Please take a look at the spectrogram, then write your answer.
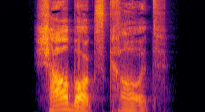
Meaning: lesser celandine (a European perennial herb, Ficaria verna, formerly Ranunculus ficaria)
- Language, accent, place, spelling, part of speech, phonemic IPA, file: German, Germany, Berlin, Scharbockskraut, noun, /ˈʃaːrbɔksˌkraʊ̯t/, De-Scharbockskraut.ogg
